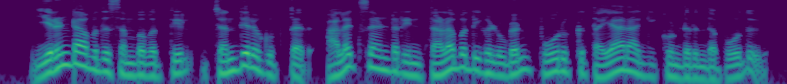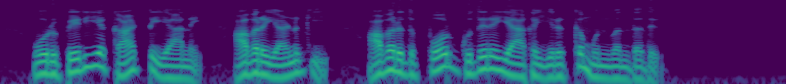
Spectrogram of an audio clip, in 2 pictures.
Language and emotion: Tamil, neutral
